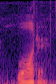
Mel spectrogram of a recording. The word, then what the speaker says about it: water: yeah I think I I kind of pronounce it more like a water like with a d like a soft the tea becomes a soft D water water I'm going to have a sip of water water and uh from my time in from my time in England uh they do sometimes really pronounce it with a hard hearty thank you very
